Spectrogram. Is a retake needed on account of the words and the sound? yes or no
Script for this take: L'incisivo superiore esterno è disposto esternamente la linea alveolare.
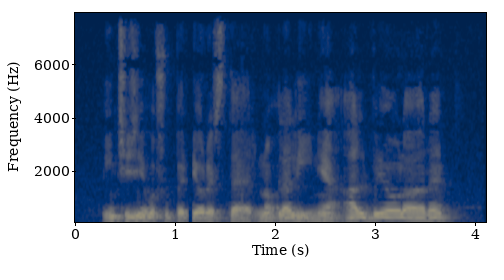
yes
